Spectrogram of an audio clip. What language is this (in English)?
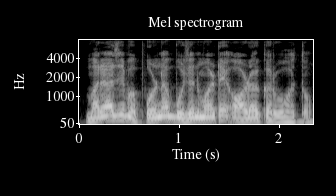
Gujarati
